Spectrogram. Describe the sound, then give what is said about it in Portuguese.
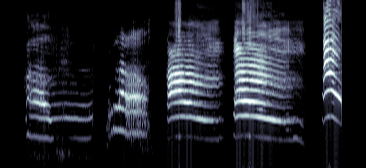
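A cat meows five times in a row, loud, with drawn-out plaintive cries separated by short pauses and a final quick, higher call. “Caminhando pela estrada, pouco tempo depois, encontraram um gato com os olhos cheios de lágrimas em cima de um muro.”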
